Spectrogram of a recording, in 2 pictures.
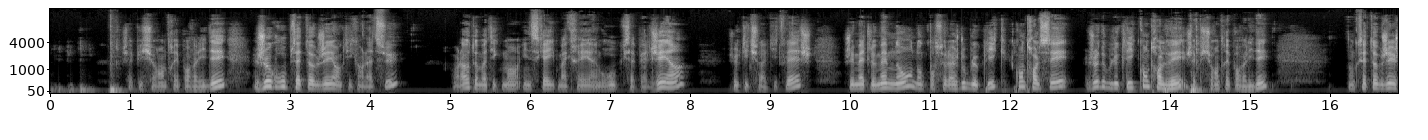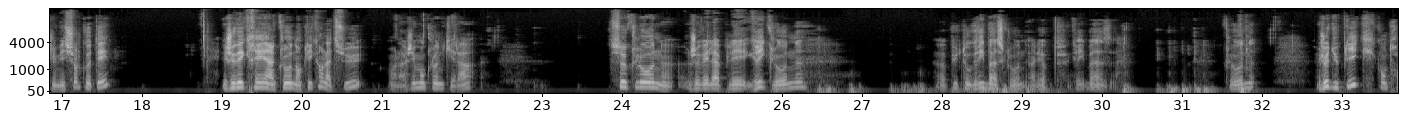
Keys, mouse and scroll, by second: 0.0-0.8 typing, 3.9 click, 8.4 click, 10.7 click, 10.8 click, 12.0 ctrl+c, 12.9 click, 13.0 click, 13.8 ctrl+v, 14.2 Return, 15.2 middle click, 15.9 click, 16.9 middle click, 20.0 click, 20.8-22.3 drag, 22.6 middle click, 23.4 click, 24.7 click, 25.0 click, 26.1-28.8 typing, 29.2 ctrl+v, 29.9-31.7 typing.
